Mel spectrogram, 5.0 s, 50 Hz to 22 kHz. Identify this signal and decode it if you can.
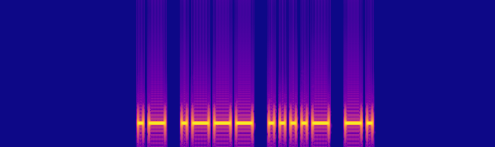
Morse code, heard as a keyed tone, about 22 wpm, 700 Hz. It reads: AJ4N
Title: USA Call Signs - 4 Characters - 22wpm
